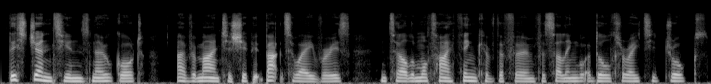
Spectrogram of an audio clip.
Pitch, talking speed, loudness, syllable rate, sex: 150 Hz, 220 wpm, -20 LUFS, 5.6 syllables/s, female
